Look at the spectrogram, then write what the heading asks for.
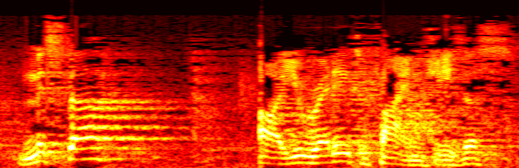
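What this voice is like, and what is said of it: Put-on American accent. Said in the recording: “Sorry about the American accent.”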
